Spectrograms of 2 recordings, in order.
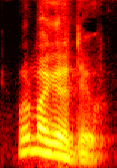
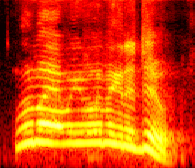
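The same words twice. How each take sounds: First: Said in the usual way. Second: Exasperated high outburst. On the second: Real, not acted. Repeated in raised voice.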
